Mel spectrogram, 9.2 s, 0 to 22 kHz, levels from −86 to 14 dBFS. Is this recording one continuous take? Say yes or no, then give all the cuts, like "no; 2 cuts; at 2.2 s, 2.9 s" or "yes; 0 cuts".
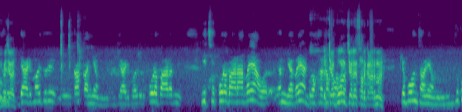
yes; 0 cuts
